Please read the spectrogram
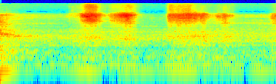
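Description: Double-edge safety razor with a Treet blade scraping through lathered stubble in a few short strokes, on an across-the-grain second pass.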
